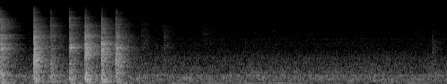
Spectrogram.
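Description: Several quick knocks of a hand tapping on the clear plastic lid of a small electric coffee grinder full of ground flax seeds, bunched in the first second and a half; after that only a low steady background.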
